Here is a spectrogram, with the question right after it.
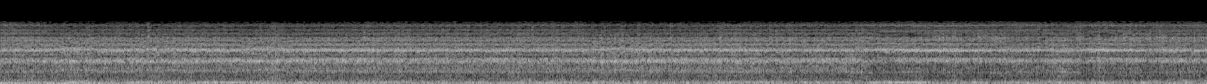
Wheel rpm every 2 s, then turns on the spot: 160, 170, 160, 160, 160, 160.
none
